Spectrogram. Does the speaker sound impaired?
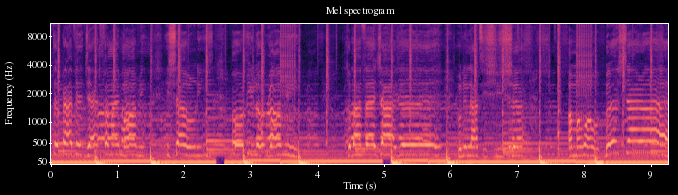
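No.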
